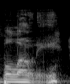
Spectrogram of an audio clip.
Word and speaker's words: bologna: whose fault is it that bagna is pronounced baloney whose fault probably the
